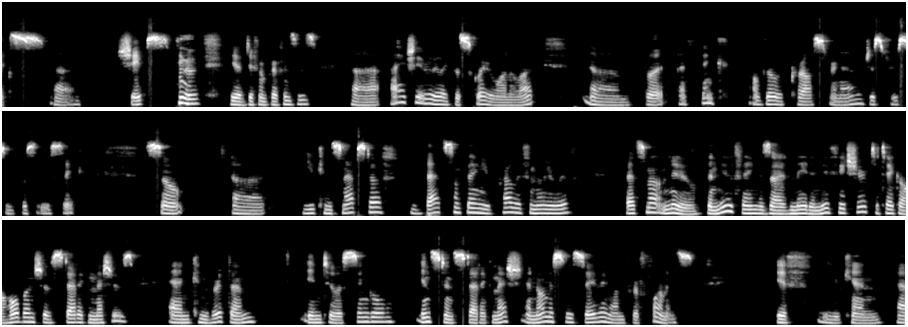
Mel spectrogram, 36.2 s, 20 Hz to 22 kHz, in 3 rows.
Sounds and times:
Speech: 0:00.0 - 0:01.0, 0:01.6 - 0:14.4, 0:15.1 - 0:19.6, 0:20.4 - 0:33.7, 0:34.5 - 0:36.1.

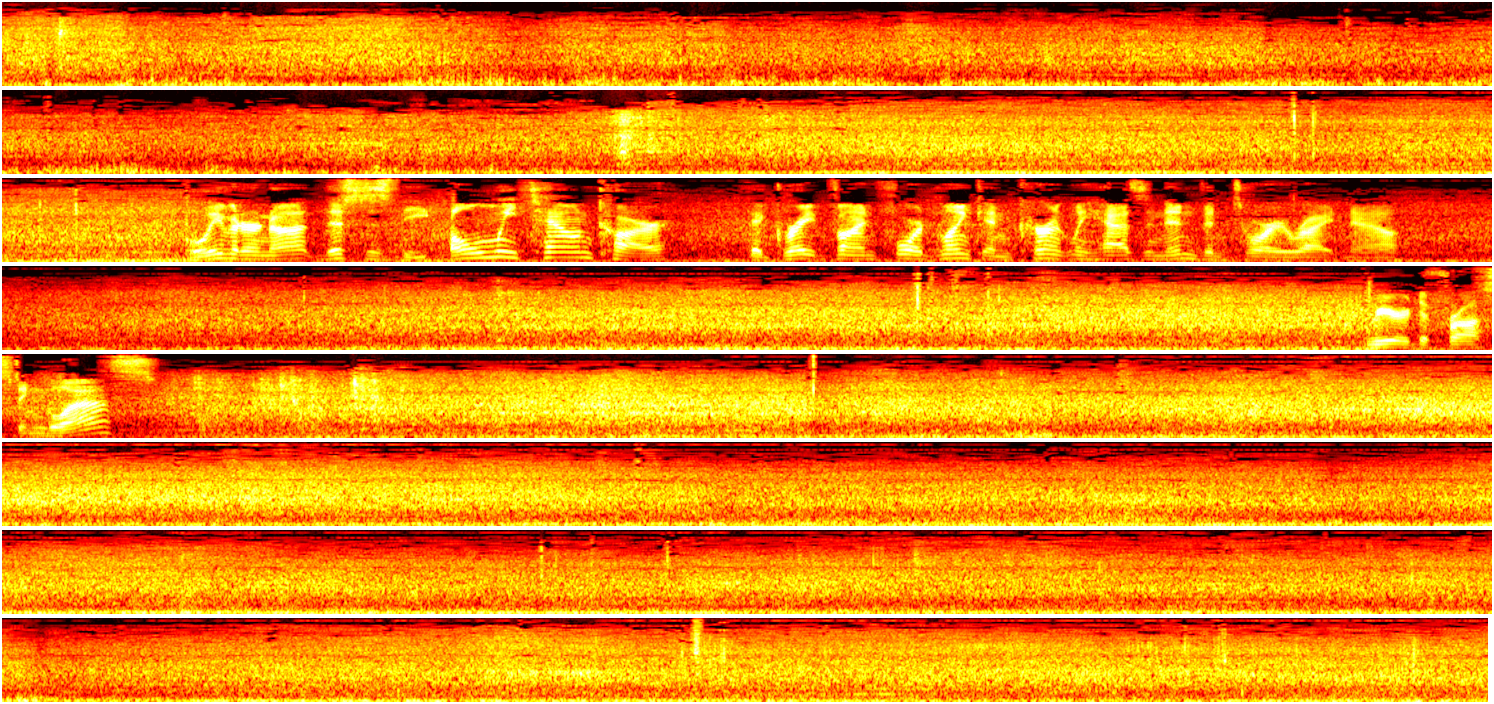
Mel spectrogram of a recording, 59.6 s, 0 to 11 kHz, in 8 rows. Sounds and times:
Car: 0:00.0 - 0:59.5
Traffic noise, roadway noise: 0:00.0 - 0:59.5.

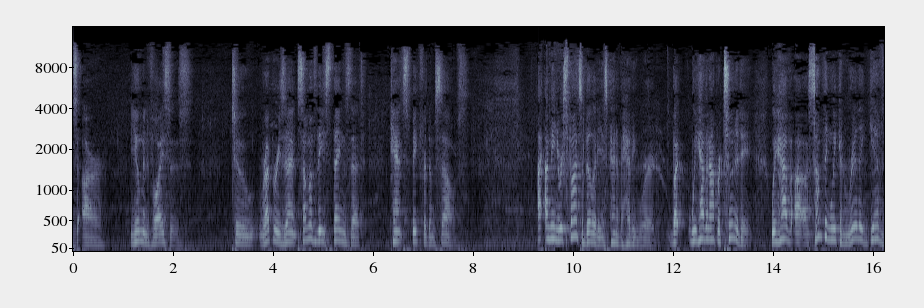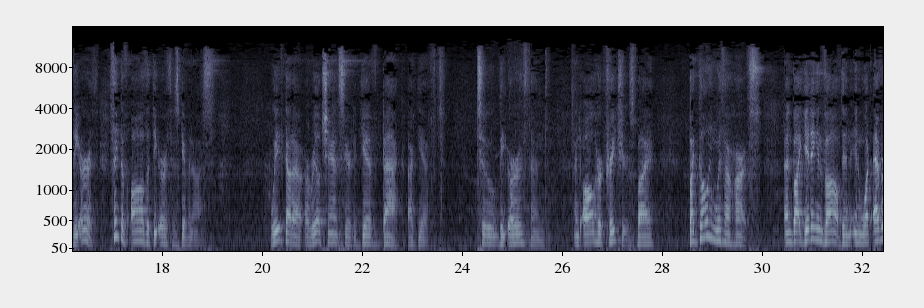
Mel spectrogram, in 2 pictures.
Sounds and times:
Speech: 0:00.0 - 0:02.4, 0:03.2 - 0:19.4, 0:20.0 - 0:32.4.

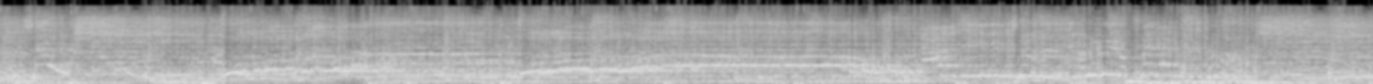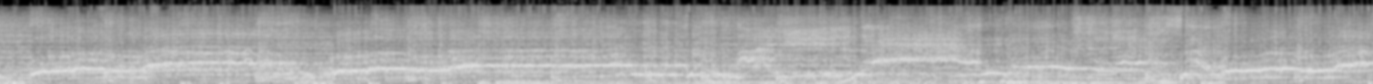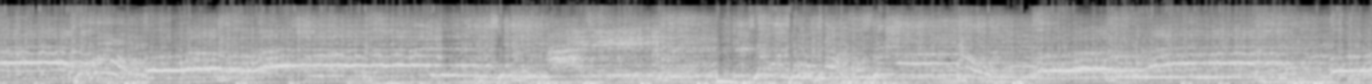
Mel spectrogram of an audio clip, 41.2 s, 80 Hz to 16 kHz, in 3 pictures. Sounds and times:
Music: 0:00.0 - 0:41.1
Singing: 0:02.1 - 0:12.7, 0:14.0 - 0:41.1.

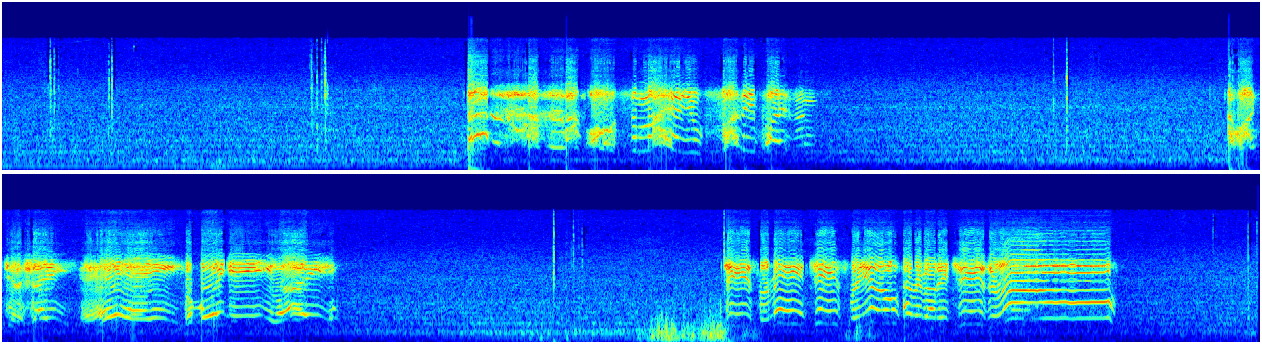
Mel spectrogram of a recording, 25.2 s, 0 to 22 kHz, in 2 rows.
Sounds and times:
Speech: 0:04.7 - 0:08.2, 0:12.2 - 0:16.0, 0:19.8 - 0:23.8.

